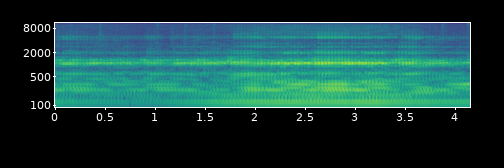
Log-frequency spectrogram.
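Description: Kitchen sink garbage disposal running, a steady low motor hum that grows somewhat louder about two seconds in.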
